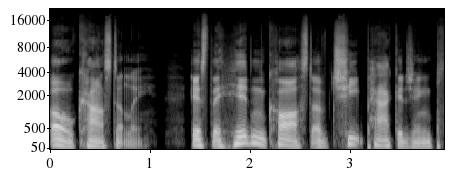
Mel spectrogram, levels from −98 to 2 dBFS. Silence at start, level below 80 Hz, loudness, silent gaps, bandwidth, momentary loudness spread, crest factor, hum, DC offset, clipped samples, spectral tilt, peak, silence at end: 0 s; -50 dBFS; -25 LUFS; 1.08-1.14 s, 1.36-1.41 s; 16 kHz; 8 LU; 20 dB; none; under 0.1%; under 0.1%; -5 dB/octave; -6 dBFS; 0 s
